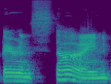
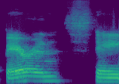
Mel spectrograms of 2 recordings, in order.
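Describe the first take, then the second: First: The last syllable is said like 'stein'. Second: The last syllable is said like 'stain'. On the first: This is the common mistaken version. The speaker calls it wrong. "most people think it's the Berenstein" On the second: This is the actual name. The speaker calls it right. "Berenstain is B E R E S T A I N"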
